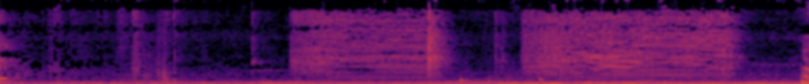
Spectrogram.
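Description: An electric hair clipper buzzes steadily at a barber's, held close with a constant hum that shifts in tone as it moves over the hair, running the whole time with no speech.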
